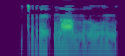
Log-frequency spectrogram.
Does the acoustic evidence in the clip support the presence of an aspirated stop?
no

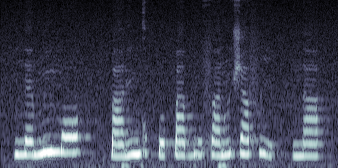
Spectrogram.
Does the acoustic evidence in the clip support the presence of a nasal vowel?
yes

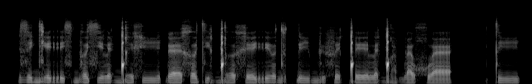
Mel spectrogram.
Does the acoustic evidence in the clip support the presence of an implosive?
yes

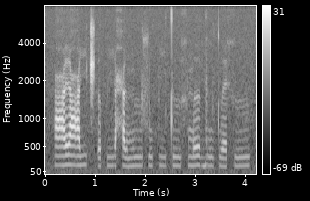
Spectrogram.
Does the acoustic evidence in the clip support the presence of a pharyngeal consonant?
yes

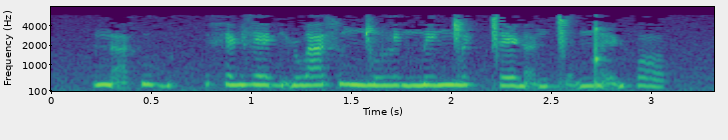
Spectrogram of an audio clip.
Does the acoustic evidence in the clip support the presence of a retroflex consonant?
yes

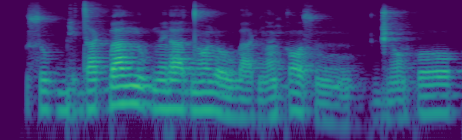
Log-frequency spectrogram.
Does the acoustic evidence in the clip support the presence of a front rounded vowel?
no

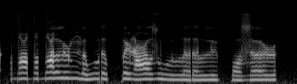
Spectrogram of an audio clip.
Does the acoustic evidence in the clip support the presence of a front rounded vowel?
yes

